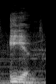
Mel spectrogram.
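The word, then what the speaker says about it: Eógan: that this evil abbott ian uh i think that's how you pronounce it it's e-a-g-o-n and when you hear king flynn pronounce it he says ian um he seems to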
